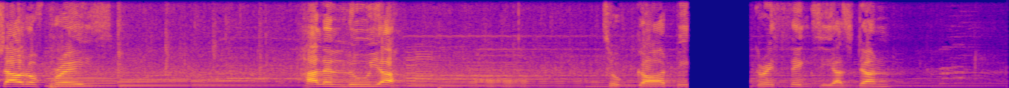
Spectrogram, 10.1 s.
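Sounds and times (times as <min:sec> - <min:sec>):
speech: 0:00.0 - 0:01.2, 0:03.1 - 0:04.2, 0:06.1 - 0:06.9, 0:07.6 - 0:09.0
audience clapping hands: 0:00.0 - 0:06.9.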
